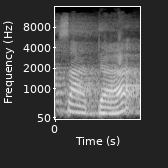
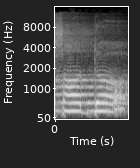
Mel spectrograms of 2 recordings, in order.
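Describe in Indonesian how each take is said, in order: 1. Kedua vokal adalah bunyi 'a' yang terbuka. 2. Kedua vokal adalah bunyi 'o' yang bulat. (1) "Cara Cilacap sada" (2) "cara wong wetan Jawa Timur sodo"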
